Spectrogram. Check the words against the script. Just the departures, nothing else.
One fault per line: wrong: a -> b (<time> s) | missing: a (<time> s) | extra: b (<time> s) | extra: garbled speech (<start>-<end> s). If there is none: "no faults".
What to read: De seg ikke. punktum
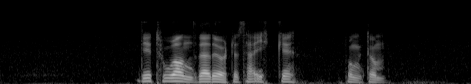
extra: to andre rørte (1.6 s)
